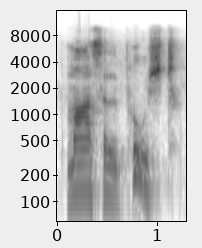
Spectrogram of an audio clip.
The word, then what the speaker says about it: Marcel Proust: French novelist Marcel Proust, I think the French pronounce it as Marcel Proust, who wrote the monumental novel In Search of Lost Time.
